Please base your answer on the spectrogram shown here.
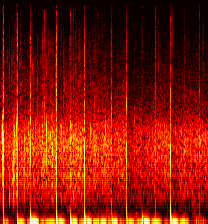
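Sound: audience round of applause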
